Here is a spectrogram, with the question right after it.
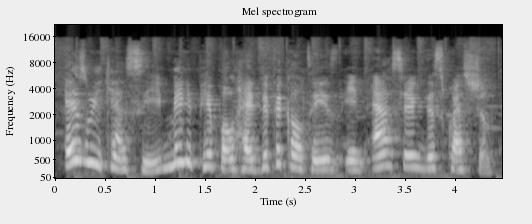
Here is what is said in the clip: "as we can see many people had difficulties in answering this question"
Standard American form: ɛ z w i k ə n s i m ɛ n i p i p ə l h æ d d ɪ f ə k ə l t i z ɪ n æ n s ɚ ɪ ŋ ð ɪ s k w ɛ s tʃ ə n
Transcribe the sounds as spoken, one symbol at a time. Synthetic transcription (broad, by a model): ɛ z w i k ə n s i m ɛ n i p i p ə l h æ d d ɪ f ə k ə l t i z ɪ n æ n s ɚ ɪ ŋ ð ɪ s k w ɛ s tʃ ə n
